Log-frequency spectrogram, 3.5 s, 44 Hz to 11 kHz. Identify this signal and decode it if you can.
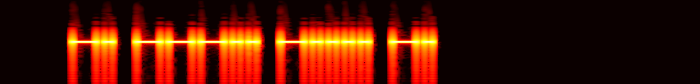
Morse code, heard as a keyed tone, about 30 wpm, 700 Hz. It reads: N86N
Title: Common Cut Numbers - 4-Digit 30wpm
